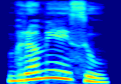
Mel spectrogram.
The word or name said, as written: ಭ್ರಮಿಯಿಸು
